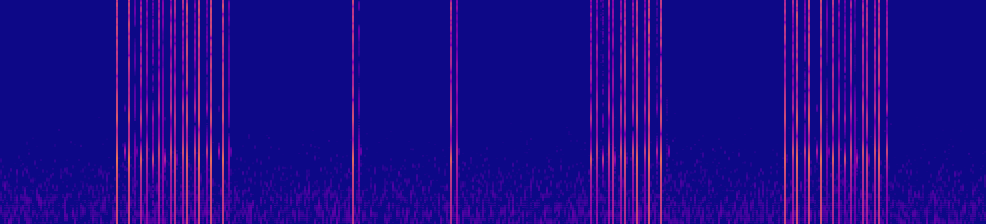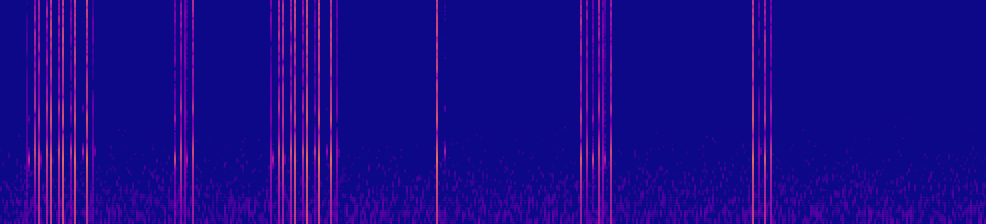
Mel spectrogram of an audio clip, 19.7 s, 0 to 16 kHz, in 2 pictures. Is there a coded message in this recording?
Yes: pulse dialling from 1.2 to 17.6 s, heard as clicks on a phone line, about 8 pulses a second. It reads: 0 1 1 7 9 6 2 6 1 3 2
